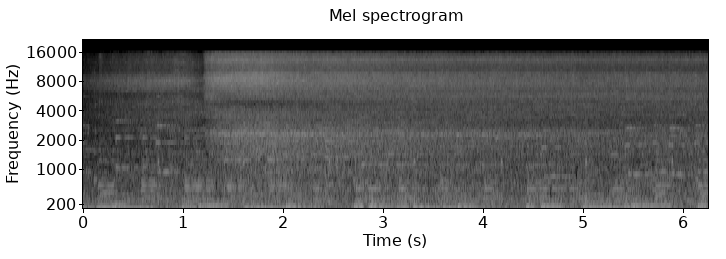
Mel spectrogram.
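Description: Sauce poured onto a hot iron steak plate: a sudden loud sizzle starts about a second in and carries on, easing off slightly. Background music with a repeating bass line plays underneath.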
